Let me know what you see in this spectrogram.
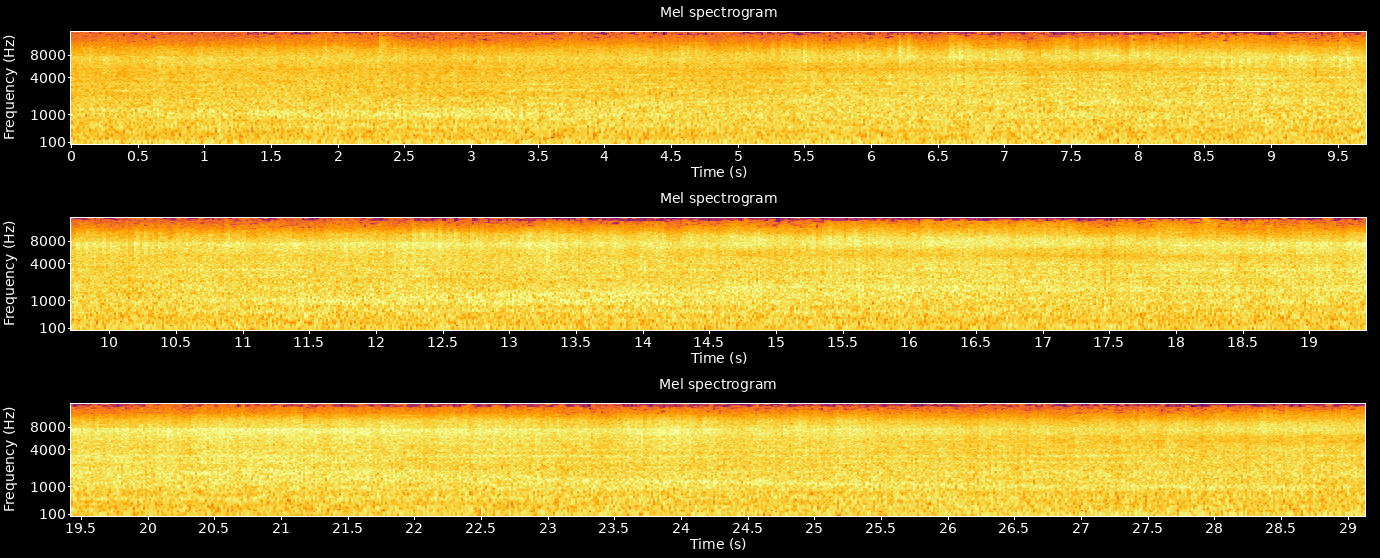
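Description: Norfolk Southern manifest freight train's tank cars rolling past close by: a steady, loud rumble and clatter of steel wheels on the rails.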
